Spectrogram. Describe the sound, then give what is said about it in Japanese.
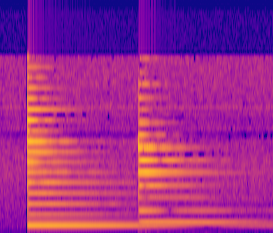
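Two clear, bright plucked notes on a lyre, the second a little higher than the first, each ringing out and slowly fading with a shimmering sustain. No voices. “ライアーの音色”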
